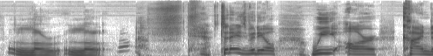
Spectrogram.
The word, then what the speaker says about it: LAROI: leroy the kid leroy laura english people pronounce it like that laura but it's lo today's video we are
